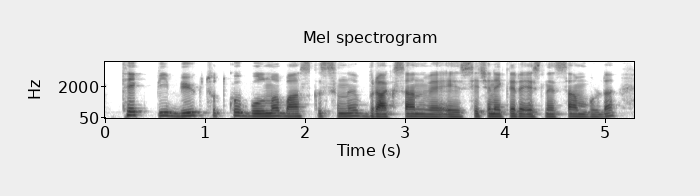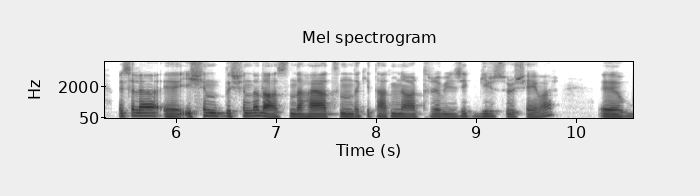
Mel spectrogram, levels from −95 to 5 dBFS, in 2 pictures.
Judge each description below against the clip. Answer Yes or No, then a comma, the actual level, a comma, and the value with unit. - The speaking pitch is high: No, low, 125 Hz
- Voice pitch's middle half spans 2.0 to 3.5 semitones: Yes, average, 3.0 semitones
